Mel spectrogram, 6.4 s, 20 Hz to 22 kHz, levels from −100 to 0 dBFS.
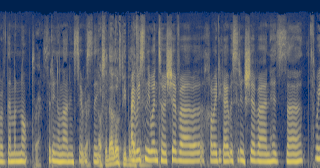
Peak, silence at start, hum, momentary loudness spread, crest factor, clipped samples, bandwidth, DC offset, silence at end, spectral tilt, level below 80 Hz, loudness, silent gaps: -4 dBFS; 0 s; none; 6 LU; 14 dB; under 0.1%; 15.5 kHz; under 0.1%; 0 s; -5 dB/octave; -52 dBFS; -18 LUFS; none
